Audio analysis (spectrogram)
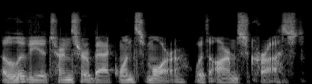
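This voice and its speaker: Very sharp, deep-voiced male narrator. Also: level tone, measured pace. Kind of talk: scripted stage-direction narration.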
